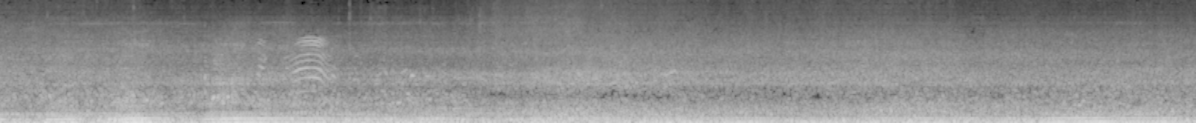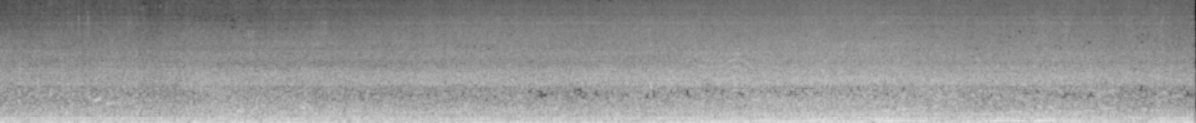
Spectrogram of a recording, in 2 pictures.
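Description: Small waves lap gently against the shore.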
